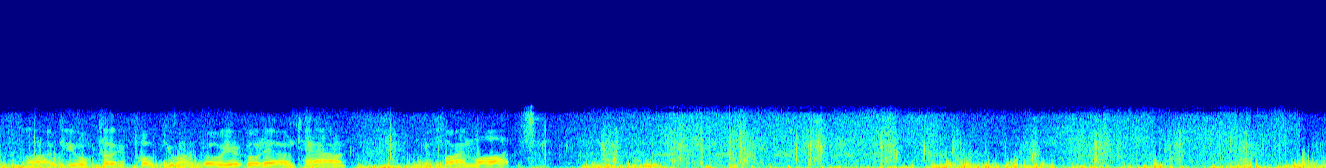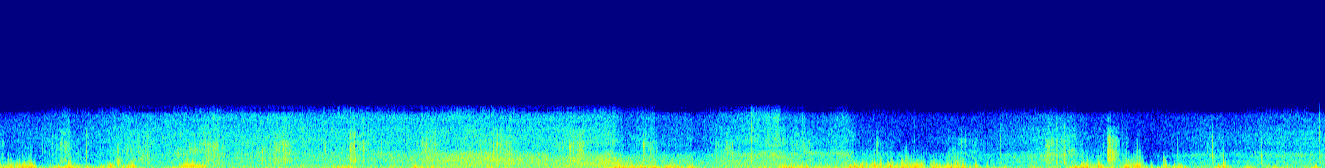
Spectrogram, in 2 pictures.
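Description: Wind blows and rustles through leafy trees outdoors.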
